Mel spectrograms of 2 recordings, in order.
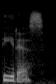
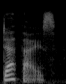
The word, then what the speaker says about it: Dethys: While it's not wrong to call me Thetis, my name is actually pronounced Dethys.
